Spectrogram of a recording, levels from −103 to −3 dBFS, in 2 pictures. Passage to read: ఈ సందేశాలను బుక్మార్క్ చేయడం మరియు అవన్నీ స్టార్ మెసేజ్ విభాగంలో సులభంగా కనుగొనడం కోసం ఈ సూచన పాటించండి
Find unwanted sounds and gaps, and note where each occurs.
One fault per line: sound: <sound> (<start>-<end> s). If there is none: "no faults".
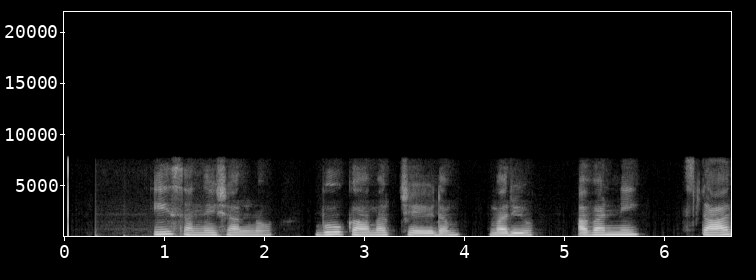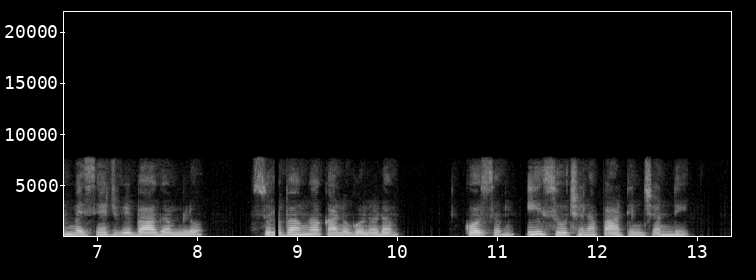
sound: dropout (8.8-8.8 s)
